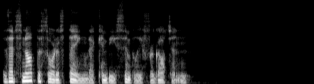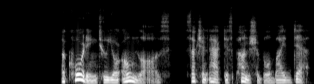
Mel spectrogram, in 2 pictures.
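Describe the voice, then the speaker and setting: A man's voice: on the low side, expressive, a little mellow. A man playing an ambitious foreign noble in a fantasy audio roleplay, speaking in a formal, composed, courteous and persuasive manner. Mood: grave, stern. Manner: formal, measured, deliberate, condescendingly sympathetic. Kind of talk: scripted fantasy ASMR roleplay monologue.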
